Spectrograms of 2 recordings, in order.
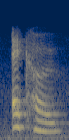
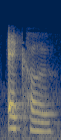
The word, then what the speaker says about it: echo: Now most of the time, CH is pronounced ch, but on small occasions or rare occasions, it's not pronounced, the H is silent. So it's choir, choir, echo, echo. With a G, ghost, ghost.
